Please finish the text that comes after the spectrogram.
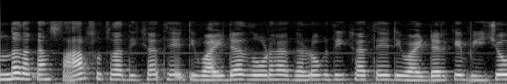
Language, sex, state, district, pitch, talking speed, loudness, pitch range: Chhattisgarhi, female, Chhattisgarh, Rajnandgaon, 220 Hz, 190 wpm, -17 LUFS, 210-230 Hz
